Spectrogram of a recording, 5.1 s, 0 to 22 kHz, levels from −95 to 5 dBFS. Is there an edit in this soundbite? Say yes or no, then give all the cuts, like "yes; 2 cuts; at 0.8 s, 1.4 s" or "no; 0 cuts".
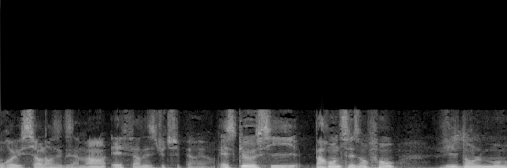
yes; 1 cut; at 3.1 s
